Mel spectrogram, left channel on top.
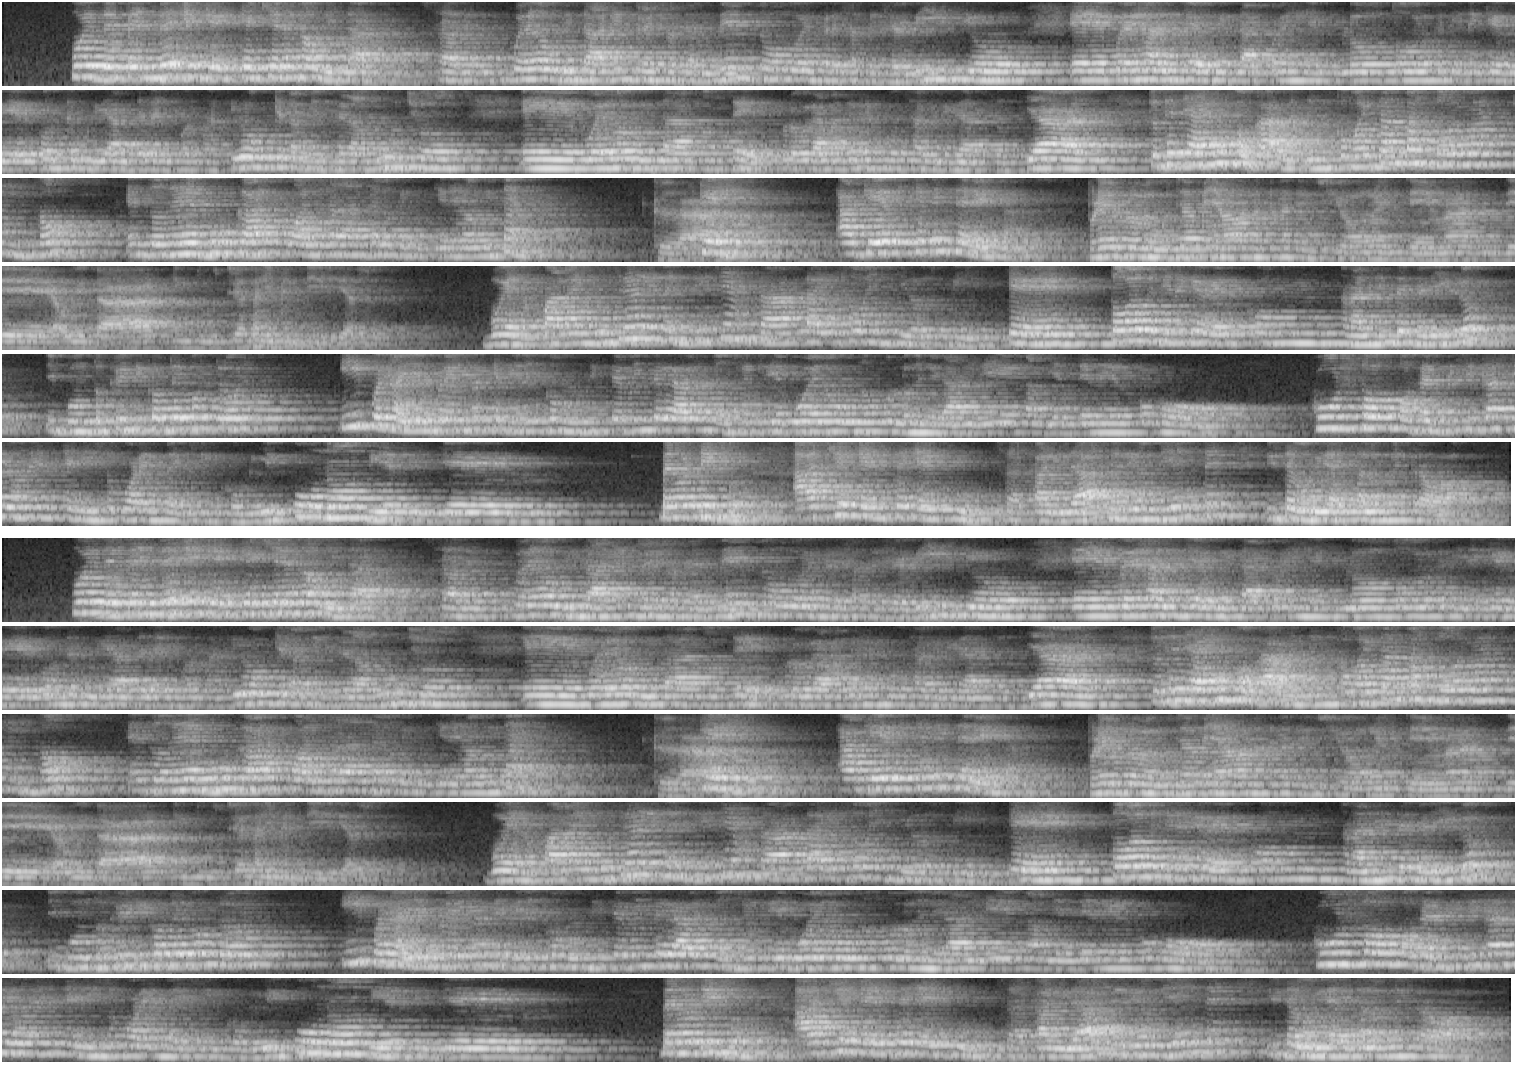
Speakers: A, on the left; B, in the centre.
A: Pues depende en qué, qué quieres auditar, ¿no? O sea, de- tú puedes auditar empresas de alimento, empresas de servicio, eh, puedes au- auditar, por ejemplo, todo lo que tiene que ver con seguridad de la información, que también se da mucho. Eh, puedes auditar, no sé, programas de responsabilidad social. Entonces ya es enfocar, ¿me entiendes? Como hay tantas normas ISO, entonces es buscar cuál se adapta a lo que tú quieres auditar.
B: Claro.
A: ¿Qué? ¿A qué, qué te interesa?
B: Por ejemplo, me gusta, me llama bastante la atención el tema de auditar industrias alimenticias.
A: Bueno, para industrias alimenticias está la ISO 22000, que es todo lo que tiene que ver con análisis de peligro y puntos críticos de control. Y pues hay empresas que tienen como un sistema integrado, entonces sí es bueno uno por lo general eh, también tener como cursos o certificaciones en ISO 45001, 10, eh, mejor dicho, HSEQ, o sea, calidad, medio ambiente y seguridad y salud en el trabajo.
